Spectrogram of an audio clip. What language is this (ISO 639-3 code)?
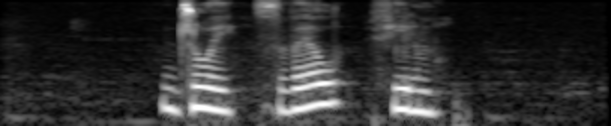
rus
